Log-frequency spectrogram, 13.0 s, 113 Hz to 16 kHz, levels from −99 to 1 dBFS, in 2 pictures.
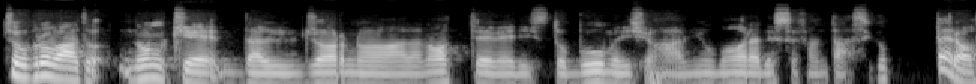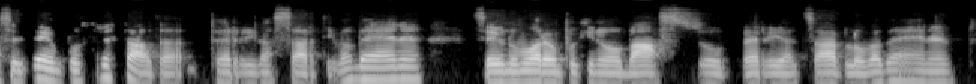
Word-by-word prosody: C'ho 195 -6 +6
provato 170 -5 +6
non 165 +1 +2
che 120 -3 +3
dal 110 -1 -1
giorno 115 -1 +1
alla 110 0 -3
notte 120 0 -1
vedi 110 0 -5
sto 110 +1 -7
boom 120 +3 0
e - - -1
dici: 110 +1 -5
"Ah 105 0 -6
il 105 - -10
mio 115 +1 -9
umore 115 0 -1
adesso 115 +1 -2
è - - -17
fantastico!," 110 +8 -10 0.3
però 120 - +4
se 130 0 -4
sei 160 -2 +4
un 135 - -2
po' 130 - -4
stressata 125 - -1
per 120 -1 -6
rilassarti 115 -1 -5
va 135 +3 -5
bene, 155 +1 0 0.3
se - - -3
hai - - +5
un 125 - -1
umore 125 0 +5
un 120 - +2
pochino 115 -1 -4
basso 110 -1 +1
per 115 0 -3
rialzarlo 110 0 -1
va 120 +2 -1
bene, 125 -1 -5
115 Hz, 190 wpm, -25 LUFS, 110-130 Hz, 0.3 s, C'ho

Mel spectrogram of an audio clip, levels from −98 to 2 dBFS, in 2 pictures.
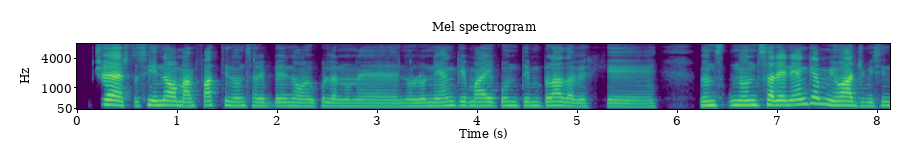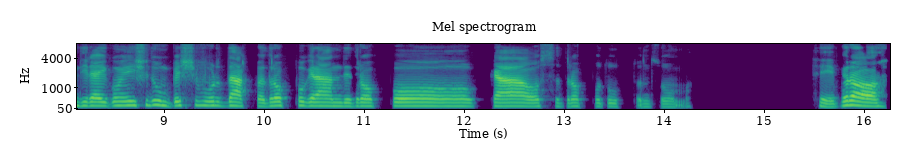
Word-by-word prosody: Certo, 215 -6 +6
sì, 200 +4 0
no, 200 -1 +4
ma 170 -2 +4
infatti 195 +4 0
non 175 -1 -2
sarebbe 165 -1 -4
no, 155 -3 -4
quella 165 0 -5
non 150 0 -6
è 145 -1 -6
non 150 0 -5
l'ho 160 - -2
neanche 175 +3 -2
mai 175 0 0
contemplata, 175 0 -1
perché 145 -1 -7 0.4
non 190 +1 +1
s 190 - -6
non 205 +1 +2
sarei 205 0 +5
neanche 230 +6 +2
a - - +6
mio 215 -6 +2
agio, 185 -4 +5
mi 165 - -5
sentirei, 175 0 -1
come 180 +2 -2
dici 190 +1 -2
tu, 210 - -2
un 190 -4 -2
pesce 185 +4 -5
fuor 185 -1 -4
d'acqua. 160 -2 0
Troppo 175 +2 -3
grande, 165 -2 0
troppo 160 0 -2
caos, 155 -1 +2
troppo 150 0 -9
tutto, 145 0 -13
insomma. 125 -1 -15 1.2
Sì, 135 -4 -5
però 175 -1 +5
165 Hz, 160 wpm, -23 LUFS, 155-185 Hz, 1.2 s, Certo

